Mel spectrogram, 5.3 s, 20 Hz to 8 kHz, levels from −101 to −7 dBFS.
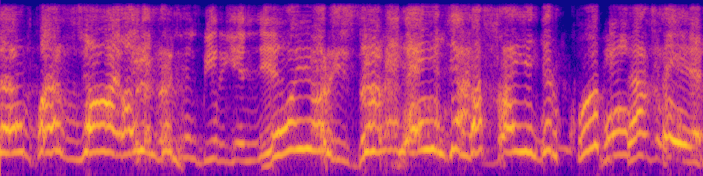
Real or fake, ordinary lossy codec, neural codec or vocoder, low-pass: fake; none; codec, 24 kHz, 3 kbps, HILCodec; 7.2 kHz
